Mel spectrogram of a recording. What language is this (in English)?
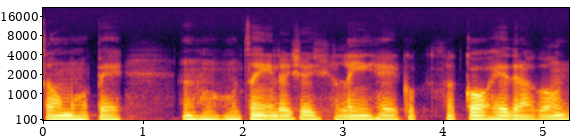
Quiotepec Chinantec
